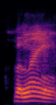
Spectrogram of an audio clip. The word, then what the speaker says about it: Spillane: Spillane, like Spillane. spill. Yeah, Spillane.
